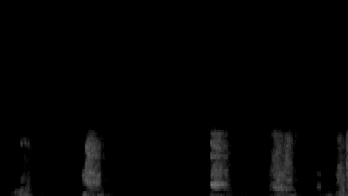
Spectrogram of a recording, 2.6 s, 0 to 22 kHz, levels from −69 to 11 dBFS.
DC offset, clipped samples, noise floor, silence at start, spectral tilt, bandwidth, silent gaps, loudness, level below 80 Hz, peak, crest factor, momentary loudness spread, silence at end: under 0.1%; under 0.1%; -79 dBFS; 0.1 s; 0.5 dB/octave; 8 kHz; none; -43 LUFS; -88 dBFS; -24 dBFS; 24 dB; 15 LU; 0 s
